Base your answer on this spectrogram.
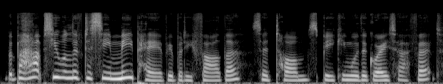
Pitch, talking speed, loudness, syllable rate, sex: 230 Hz, 245 wpm, -18 LUFS, 6.1 syllables/s, female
